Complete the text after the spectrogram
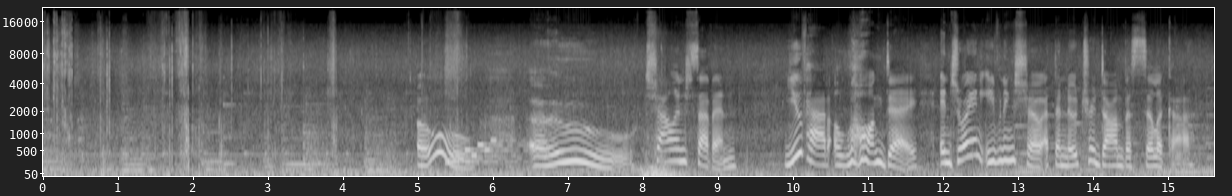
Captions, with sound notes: (playful music) Oh! (upbeat tone chimes) Oh. Challenge Seven. "You've had a long day. Enjoy an evening show at the Notre-Dame Basilica.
